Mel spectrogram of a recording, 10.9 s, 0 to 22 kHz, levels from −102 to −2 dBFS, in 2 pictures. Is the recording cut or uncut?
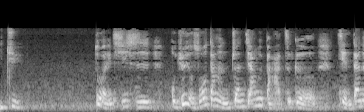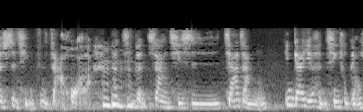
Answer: cut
